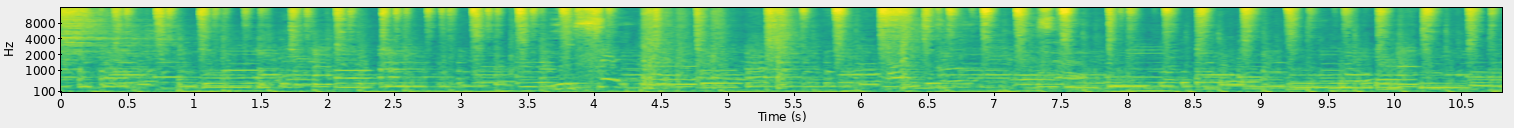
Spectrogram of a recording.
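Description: Live band playing music with electric bass guitar and drum kit over a steady beat.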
